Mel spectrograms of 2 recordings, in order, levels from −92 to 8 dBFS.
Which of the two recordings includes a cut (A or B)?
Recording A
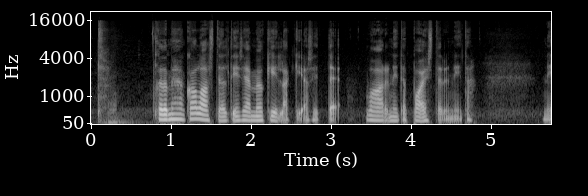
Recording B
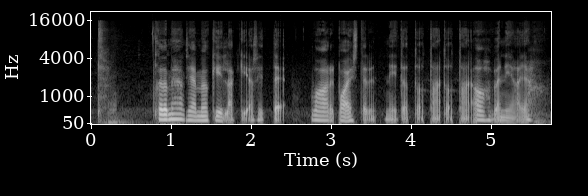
B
